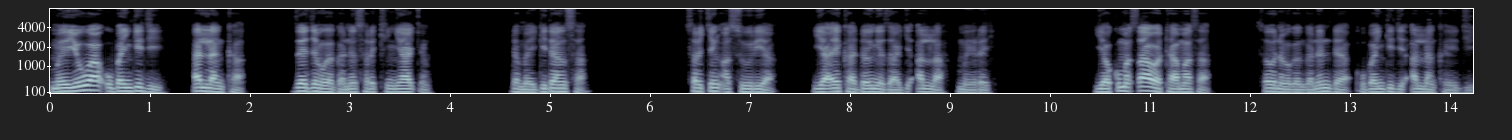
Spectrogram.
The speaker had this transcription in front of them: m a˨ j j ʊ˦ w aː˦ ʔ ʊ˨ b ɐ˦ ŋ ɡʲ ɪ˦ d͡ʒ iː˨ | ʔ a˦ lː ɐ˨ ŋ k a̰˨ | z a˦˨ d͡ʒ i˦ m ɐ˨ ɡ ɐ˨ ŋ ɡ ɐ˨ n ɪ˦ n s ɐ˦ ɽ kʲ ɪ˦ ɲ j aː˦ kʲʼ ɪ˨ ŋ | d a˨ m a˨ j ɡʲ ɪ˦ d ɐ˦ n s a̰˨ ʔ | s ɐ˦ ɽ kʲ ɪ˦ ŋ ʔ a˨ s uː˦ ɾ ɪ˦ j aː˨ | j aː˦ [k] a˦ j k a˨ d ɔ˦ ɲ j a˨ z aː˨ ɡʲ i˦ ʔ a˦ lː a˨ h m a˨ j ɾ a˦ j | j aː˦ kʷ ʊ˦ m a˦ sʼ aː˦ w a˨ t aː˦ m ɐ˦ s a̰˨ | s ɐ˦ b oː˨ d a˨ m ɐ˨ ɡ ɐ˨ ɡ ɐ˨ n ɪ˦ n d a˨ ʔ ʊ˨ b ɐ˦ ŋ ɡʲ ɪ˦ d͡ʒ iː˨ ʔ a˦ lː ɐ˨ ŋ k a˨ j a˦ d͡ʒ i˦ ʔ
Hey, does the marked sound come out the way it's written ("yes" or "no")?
no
